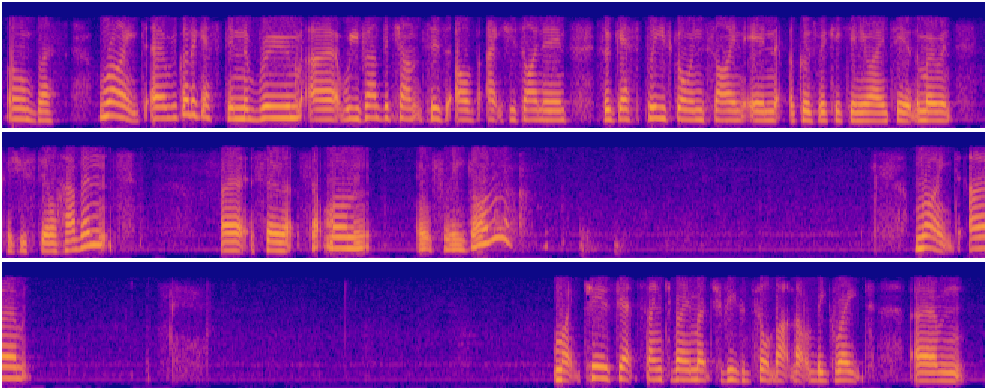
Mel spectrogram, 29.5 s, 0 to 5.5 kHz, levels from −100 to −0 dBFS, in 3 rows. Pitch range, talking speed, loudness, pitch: 175-220 Hz, 130 wpm, -29 LUFS, 195 Hz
